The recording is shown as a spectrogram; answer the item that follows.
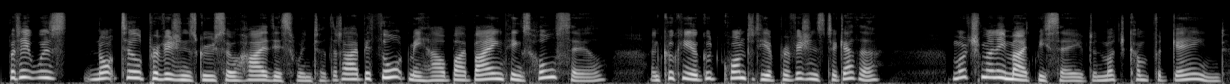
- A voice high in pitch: Yes, high, 225 Hz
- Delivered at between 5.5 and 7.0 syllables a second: No, 5.0 syllables/s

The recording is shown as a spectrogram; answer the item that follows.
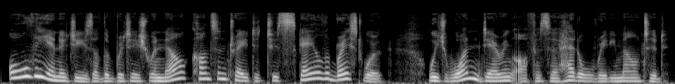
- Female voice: Yes, female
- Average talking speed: Yes, average, 180 wpm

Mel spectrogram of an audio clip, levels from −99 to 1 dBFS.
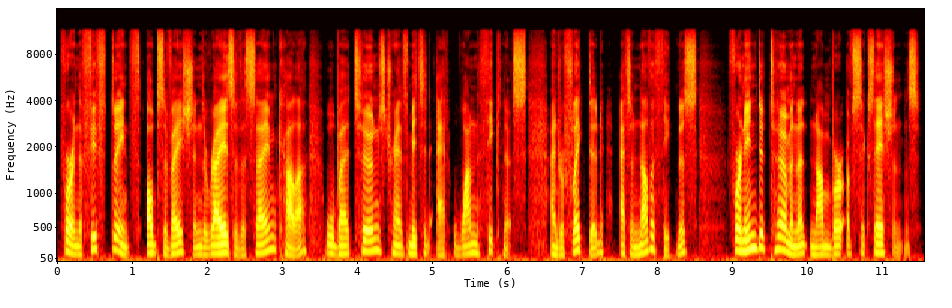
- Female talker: No, male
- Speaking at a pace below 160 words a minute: Yes, average, 150 wpm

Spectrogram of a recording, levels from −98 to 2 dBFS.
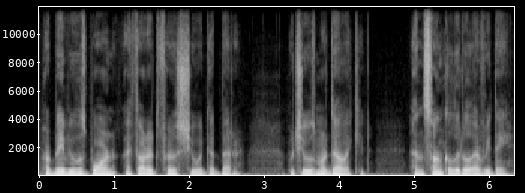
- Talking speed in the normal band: No, fast, 225 wpm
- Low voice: Yes, low, 130 Hz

